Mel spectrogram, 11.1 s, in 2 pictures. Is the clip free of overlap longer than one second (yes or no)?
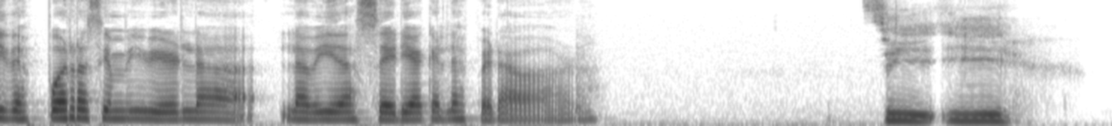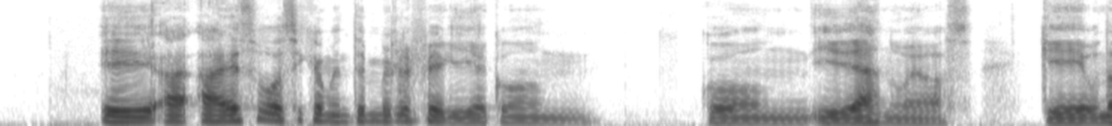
yes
